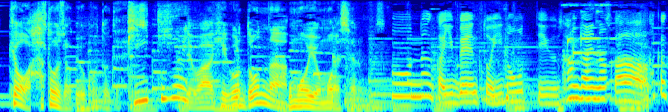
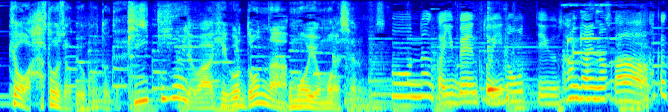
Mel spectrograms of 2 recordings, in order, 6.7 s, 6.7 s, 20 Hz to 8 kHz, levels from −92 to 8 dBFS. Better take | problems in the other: first | background sound (Cowbell); 1 dB below the speech

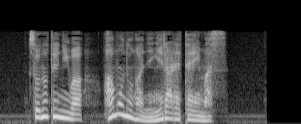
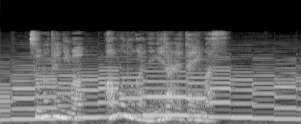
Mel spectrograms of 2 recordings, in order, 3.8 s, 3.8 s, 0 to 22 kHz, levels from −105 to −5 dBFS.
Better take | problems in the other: first | background sound (Wind instrument, woodwind instrument); 1 dB below the speech // room echo; dies away in 0.2 s

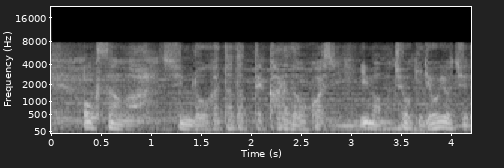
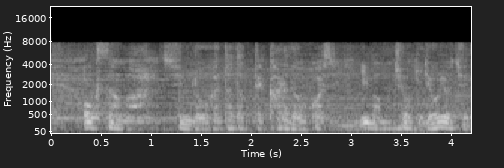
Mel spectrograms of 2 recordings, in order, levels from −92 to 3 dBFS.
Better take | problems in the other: first | background sound (Fart); 13 dB below the speech // room echo; dies away in 0.7 s

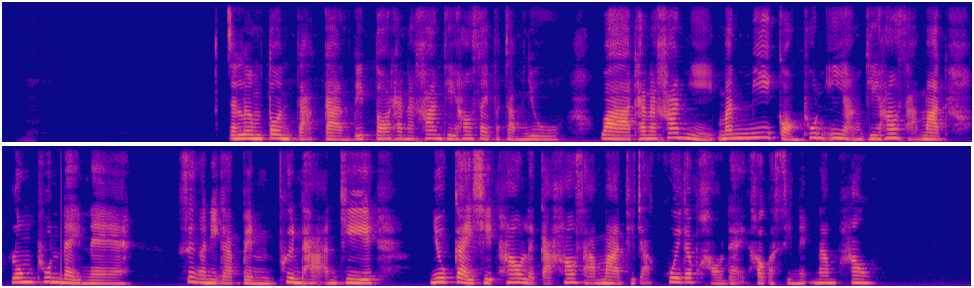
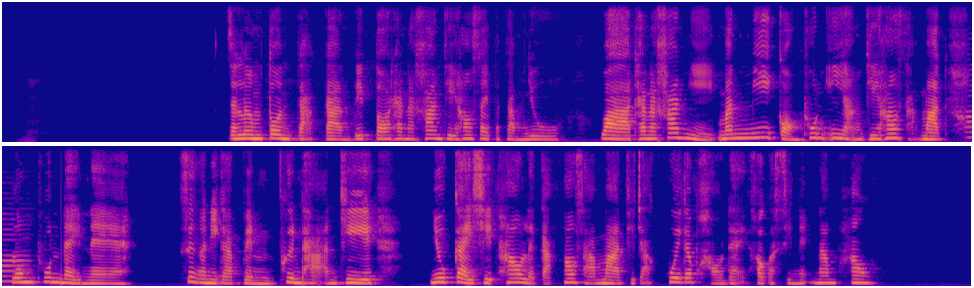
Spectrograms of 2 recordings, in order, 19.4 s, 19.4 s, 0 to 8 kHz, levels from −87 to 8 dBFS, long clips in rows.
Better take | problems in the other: first | noise reduction (neural mask model RNNoise)

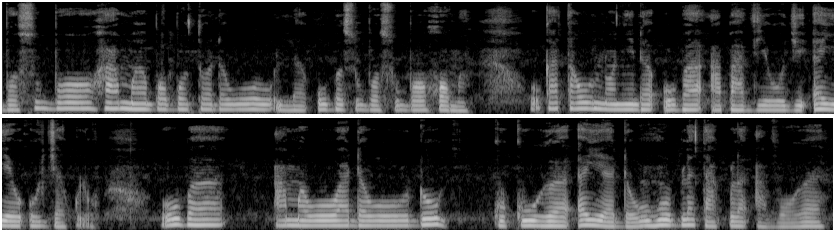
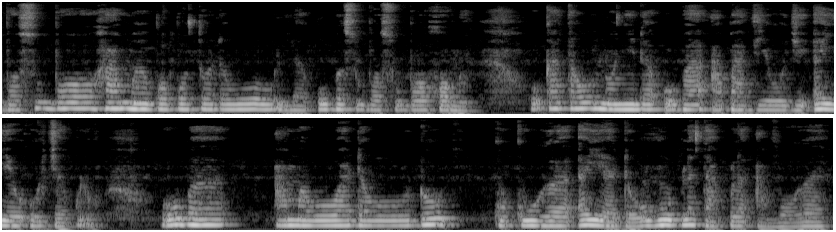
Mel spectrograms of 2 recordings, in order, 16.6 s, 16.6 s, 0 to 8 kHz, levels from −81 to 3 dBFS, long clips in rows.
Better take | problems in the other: first | room echo; dies away in 0.3 s

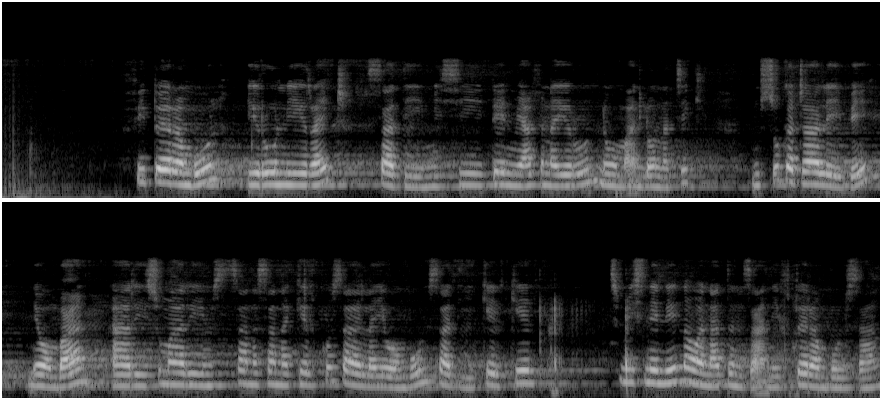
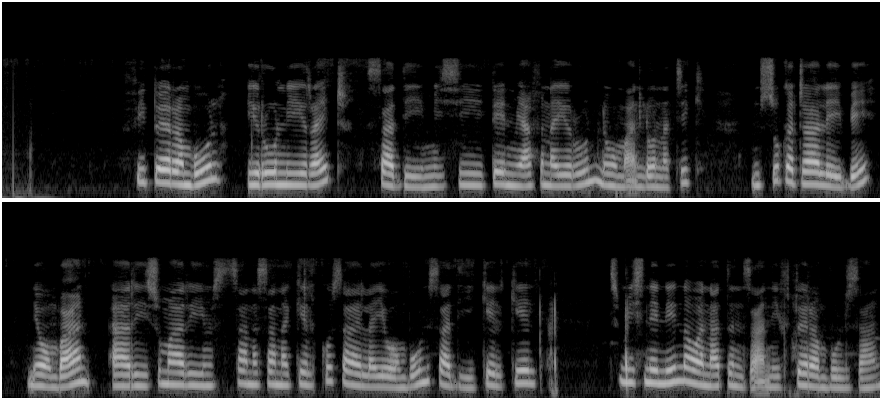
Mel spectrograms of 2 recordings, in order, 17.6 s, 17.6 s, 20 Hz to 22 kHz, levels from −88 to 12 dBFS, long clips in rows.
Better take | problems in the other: second | room echo; dies away in 1.5 s

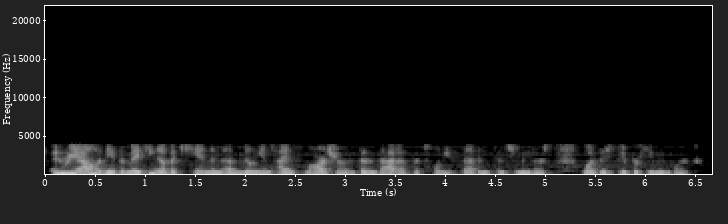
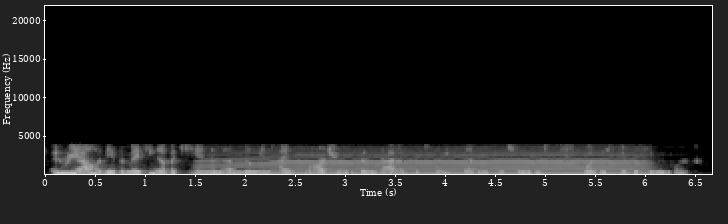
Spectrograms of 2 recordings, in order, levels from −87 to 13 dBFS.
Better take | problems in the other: first | background sound (Wind instrument, woodwind instrument); 9 dB below the speech

